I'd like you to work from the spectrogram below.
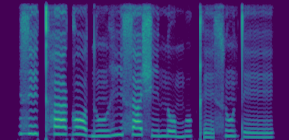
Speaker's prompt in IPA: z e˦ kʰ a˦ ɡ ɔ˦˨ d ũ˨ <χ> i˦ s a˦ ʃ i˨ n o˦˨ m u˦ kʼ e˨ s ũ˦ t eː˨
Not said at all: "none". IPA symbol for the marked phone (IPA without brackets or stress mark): ɣ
